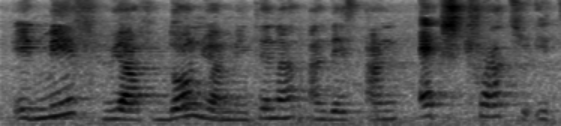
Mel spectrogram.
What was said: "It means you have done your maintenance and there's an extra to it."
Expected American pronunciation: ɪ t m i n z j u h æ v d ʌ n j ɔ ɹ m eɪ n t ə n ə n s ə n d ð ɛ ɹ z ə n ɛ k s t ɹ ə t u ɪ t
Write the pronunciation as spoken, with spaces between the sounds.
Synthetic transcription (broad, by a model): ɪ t m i n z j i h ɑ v d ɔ n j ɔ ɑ m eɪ n t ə n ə ə n d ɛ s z ə n ɛ k s t ɹ ə t u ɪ t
